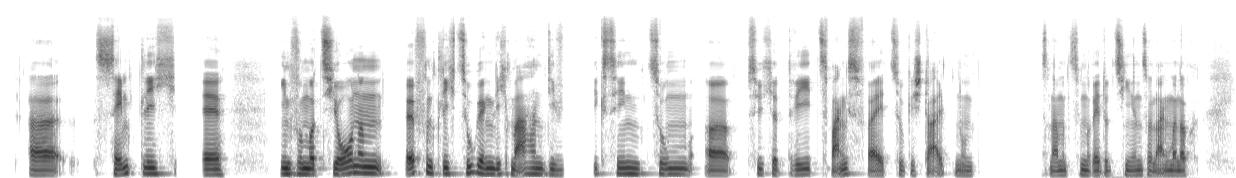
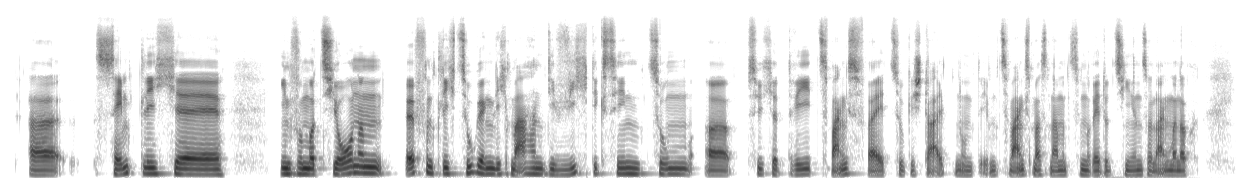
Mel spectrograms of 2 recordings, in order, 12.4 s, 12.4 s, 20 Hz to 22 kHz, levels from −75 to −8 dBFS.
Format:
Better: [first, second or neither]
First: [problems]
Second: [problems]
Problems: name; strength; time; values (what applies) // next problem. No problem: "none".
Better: second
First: audio cutting out; at 2 s, at 5.5 s and at 10 s for 0.5 s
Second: none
